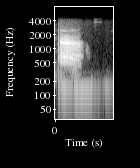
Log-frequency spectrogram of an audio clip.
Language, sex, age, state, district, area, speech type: Kashmiri, male, 18-30, Jammu and Kashmir, Ganderbal, rural, conversation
